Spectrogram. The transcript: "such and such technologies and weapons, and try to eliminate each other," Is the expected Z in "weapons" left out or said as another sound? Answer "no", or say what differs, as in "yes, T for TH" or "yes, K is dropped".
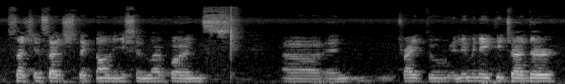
yes, S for Z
